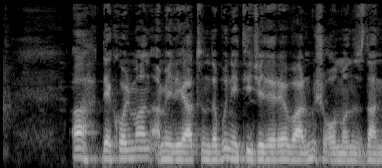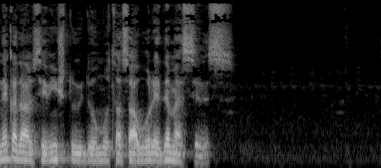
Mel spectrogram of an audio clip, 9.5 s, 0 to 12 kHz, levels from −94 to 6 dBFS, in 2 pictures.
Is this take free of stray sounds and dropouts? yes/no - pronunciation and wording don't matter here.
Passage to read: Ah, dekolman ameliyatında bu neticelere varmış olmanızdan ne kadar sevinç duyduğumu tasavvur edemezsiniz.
yes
